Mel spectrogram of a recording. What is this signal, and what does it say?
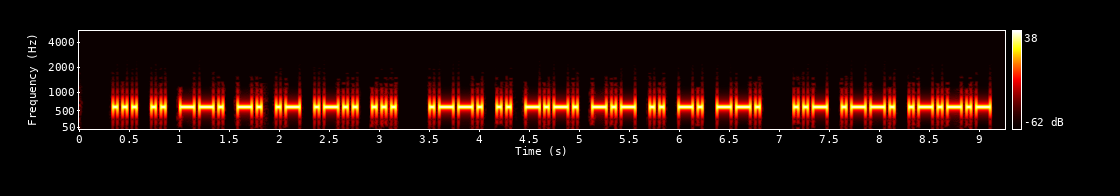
Morse code, heard as a keyed tone, about 25 wpm, 600 Hz. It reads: SIGNALS PICKING UP.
